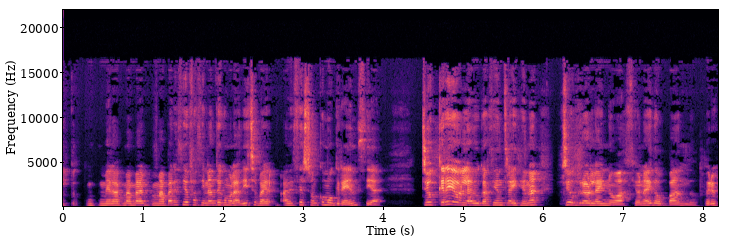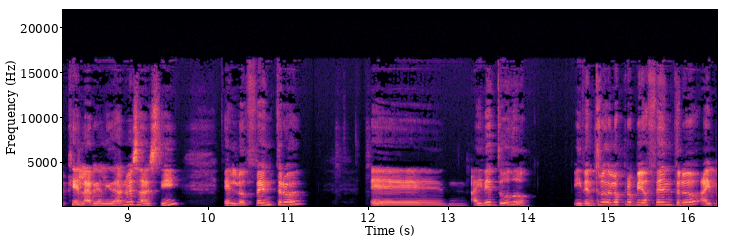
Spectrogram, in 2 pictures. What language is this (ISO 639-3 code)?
spa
